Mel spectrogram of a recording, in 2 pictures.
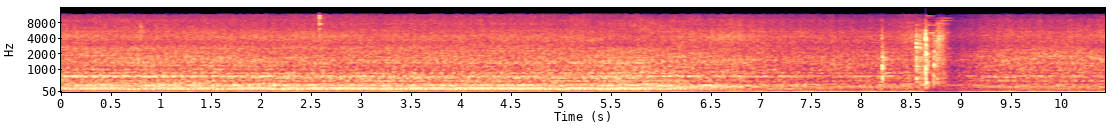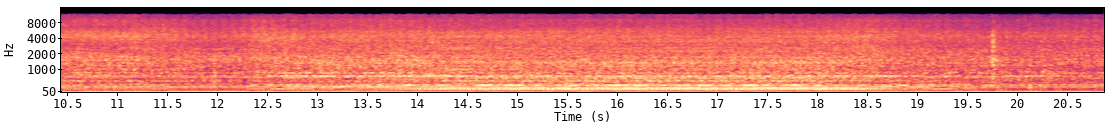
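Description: Suzuki GSX-S750's inline-four engine idling steadily on freshly fitted iridium spark plugs, sounding smoother and a little more crisp. A short clatter comes about eight and a half seconds in.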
